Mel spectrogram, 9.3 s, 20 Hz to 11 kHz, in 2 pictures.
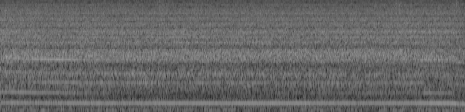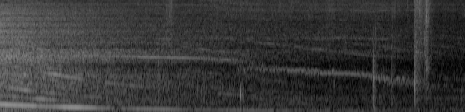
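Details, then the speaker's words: Wet and dry industrial dust extractor in for repair, new wrong-size filter, modified 38mm hose; powerful smooth high motor whine, then clean pitch drop as it winds down like a pneumatic: normal running. "Now, this is actually quite a powerful machine. It sounds quite nice as well. I'm sure James will like the sound of this one. It sounds like an older pneumatic kind of thing."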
